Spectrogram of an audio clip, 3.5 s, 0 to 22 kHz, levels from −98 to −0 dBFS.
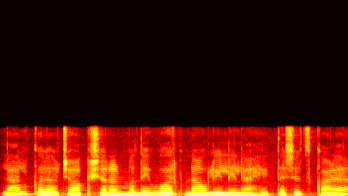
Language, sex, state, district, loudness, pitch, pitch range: Marathi, female, Maharashtra, Solapur, -12 LUFS, 235 Hz, 220-240 Hz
